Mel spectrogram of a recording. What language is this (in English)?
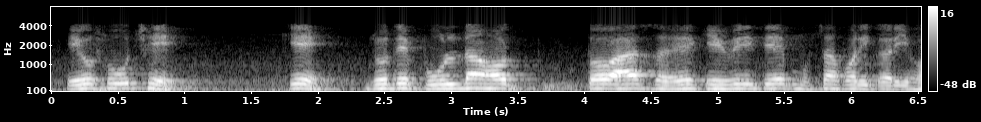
Gujarati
